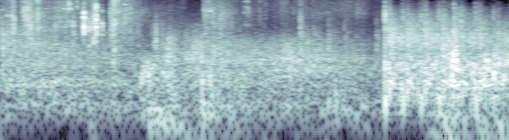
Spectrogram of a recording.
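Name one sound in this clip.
Gunshots crack in the distance.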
